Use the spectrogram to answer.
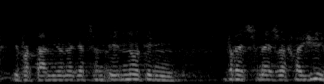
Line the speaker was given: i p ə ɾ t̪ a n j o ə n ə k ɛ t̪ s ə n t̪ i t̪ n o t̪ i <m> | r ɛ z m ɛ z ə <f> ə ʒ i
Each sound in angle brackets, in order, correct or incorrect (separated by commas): incorrect, correct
